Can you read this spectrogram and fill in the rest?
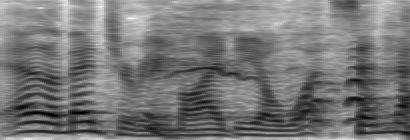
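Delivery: high, theatrical British Sherlock; put-on British accent. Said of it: "she puts on this British".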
